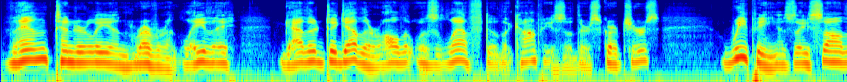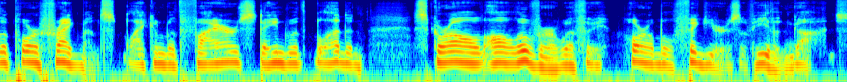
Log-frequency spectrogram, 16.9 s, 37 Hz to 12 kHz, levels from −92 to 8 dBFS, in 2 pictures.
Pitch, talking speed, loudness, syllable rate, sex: 140 Hz, 145 wpm, -20 LUFS, 4.4 syllables/s, male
